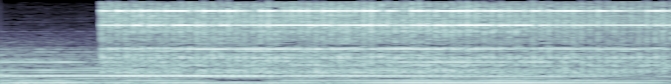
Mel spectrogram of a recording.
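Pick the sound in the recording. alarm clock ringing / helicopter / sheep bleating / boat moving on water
alarm clock ringing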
